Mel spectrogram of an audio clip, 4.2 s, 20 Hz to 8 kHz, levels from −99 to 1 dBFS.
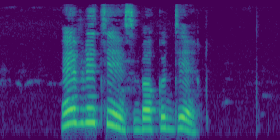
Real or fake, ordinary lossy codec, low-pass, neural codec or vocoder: real; MP3, 64 kbps; 7.2 kHz; none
